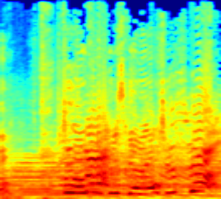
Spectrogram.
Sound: cheering

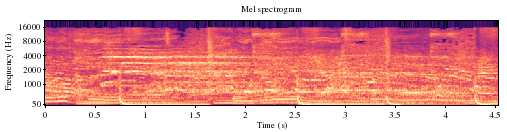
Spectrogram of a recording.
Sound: guests cheer; guests shout

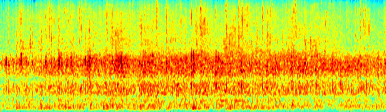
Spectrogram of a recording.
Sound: audience applauding

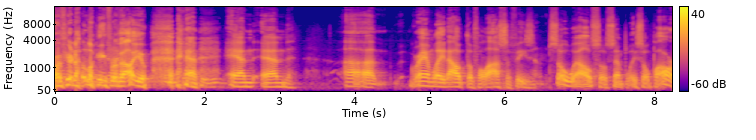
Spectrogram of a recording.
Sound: laugh

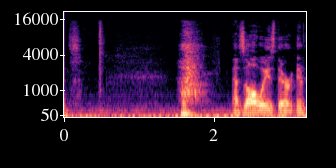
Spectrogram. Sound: sighs

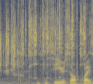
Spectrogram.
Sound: dice rattling

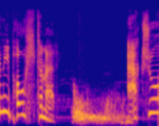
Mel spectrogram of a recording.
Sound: stomach growling

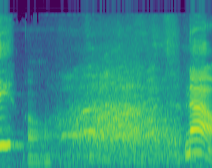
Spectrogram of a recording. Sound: audience gasps

